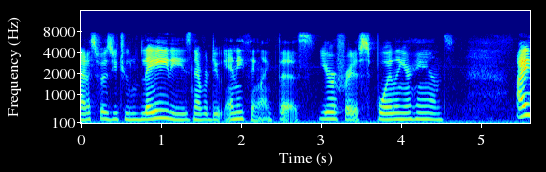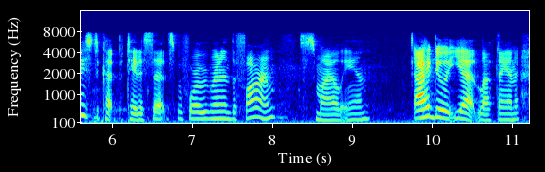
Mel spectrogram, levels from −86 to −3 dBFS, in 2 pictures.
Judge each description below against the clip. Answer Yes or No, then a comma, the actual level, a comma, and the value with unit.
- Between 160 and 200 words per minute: Yes, average, 190 wpm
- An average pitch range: No, narrow, 2.3 semitones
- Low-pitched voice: No, high, 210 Hz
